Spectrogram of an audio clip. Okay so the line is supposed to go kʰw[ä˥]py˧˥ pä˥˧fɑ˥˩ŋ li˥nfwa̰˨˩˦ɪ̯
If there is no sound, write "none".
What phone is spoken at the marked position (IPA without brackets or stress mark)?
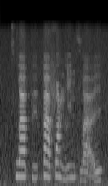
ä˥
